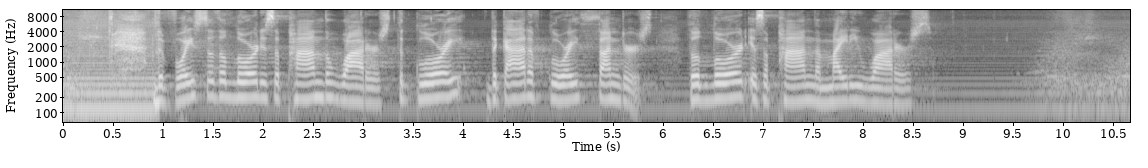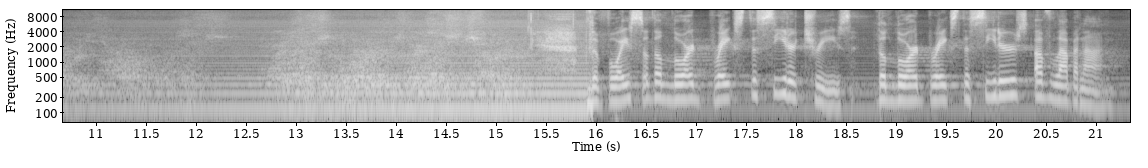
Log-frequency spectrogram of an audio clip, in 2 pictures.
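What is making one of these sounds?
A man sings slowly through a microphone in an echoing hall.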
